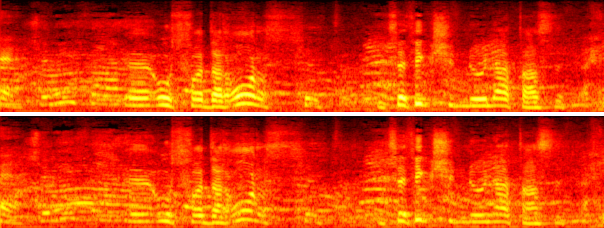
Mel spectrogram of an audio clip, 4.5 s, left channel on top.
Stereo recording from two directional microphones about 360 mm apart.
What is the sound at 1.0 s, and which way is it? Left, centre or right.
Speech, centre.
